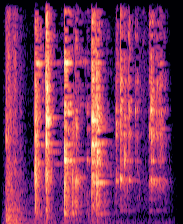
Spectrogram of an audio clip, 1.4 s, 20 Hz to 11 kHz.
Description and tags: Glass Drop 2
Throwing away glass trash.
